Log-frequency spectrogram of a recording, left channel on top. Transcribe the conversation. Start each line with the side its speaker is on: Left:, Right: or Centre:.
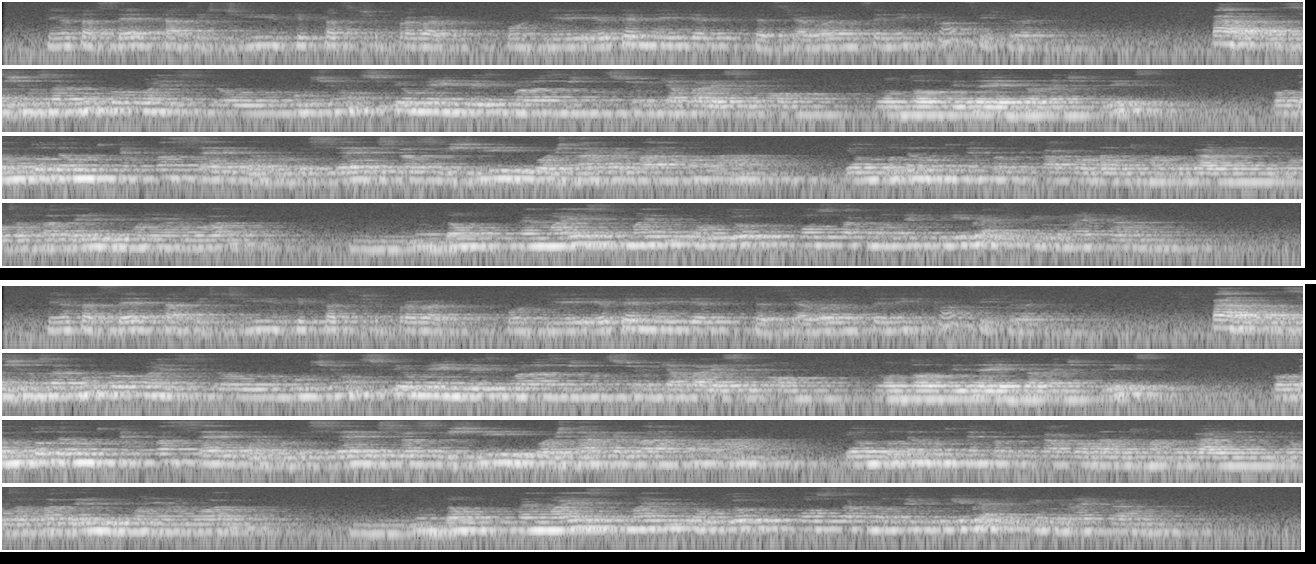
Centre: tem outra série que tá assistindo? O que que tá assistindo por agora? Porque eu terminei de de assistir agora, eu não sei nem o que que eu assisto, velho.
Right: Cara, assistindo série eu não tô, mas eu tô curtindo uns filmes aí. De vez em quando eu assisto uns filmes que aparecem no, no top 10 da Netflix. Porque eu não tô tendo muito tempo pra série, cara. Porque série, se eu assistir e gostar, eu quero maratonar. Eu não estou tendo muito tempo para ficar acordado de madrugada, né? Porque tem uns afazeres de manhã agora.
Centre: Uhum.
Right: Então, é mais, mais eu- o que eu posso estar com meu tempo livre é filme, né, cara?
